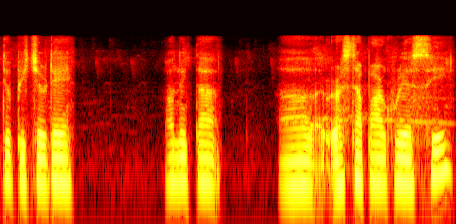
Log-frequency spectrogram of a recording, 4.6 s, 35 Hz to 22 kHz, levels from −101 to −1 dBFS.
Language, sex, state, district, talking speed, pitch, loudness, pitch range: Nagamese, male, Nagaland, Dimapur, 105 wpm, 115 Hz, -19 LUFS, 110-120 Hz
